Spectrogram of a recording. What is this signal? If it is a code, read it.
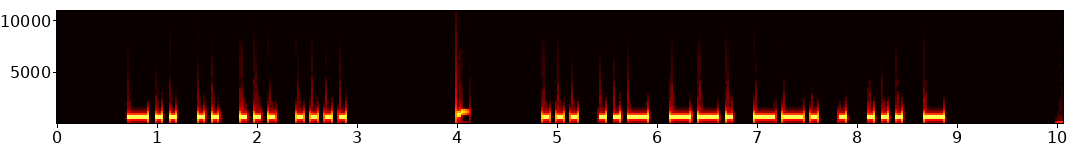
Morse code, heard as a keyed tone, about 17 wpm, 700 Hz. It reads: DISH SUGGEST
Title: Sentences from Top 1300 Words - New Word Drill - 17wpm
